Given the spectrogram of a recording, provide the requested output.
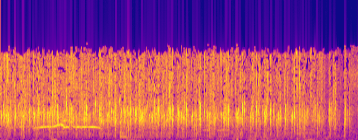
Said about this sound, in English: Please give one last applause for these outstanding senior Cubettes.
